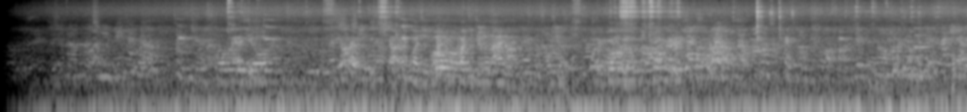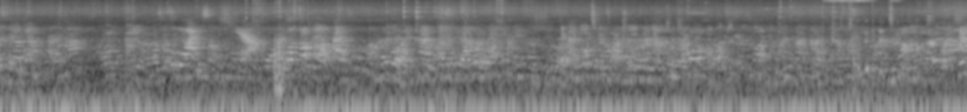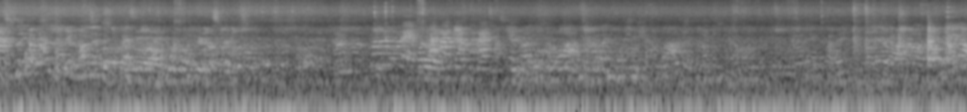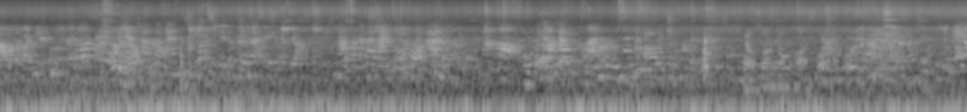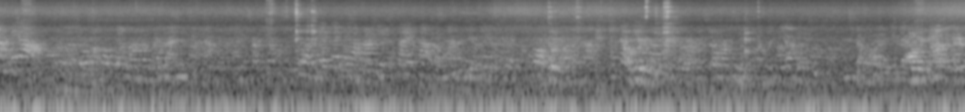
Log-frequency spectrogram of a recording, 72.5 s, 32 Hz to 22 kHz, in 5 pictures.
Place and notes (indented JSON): {
  "title": "Taipei, Taiwan - In the restaurant",
  "date": "2013-06-25 20:22:00",
  "description": "In the restaurant, Sony PCM D50 + Soundman OKM II",
  "latitude": "25.05",
  "longitude": "121.53",
  "altitude": "13",
  "timezone": "Asia/Taipei"
}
